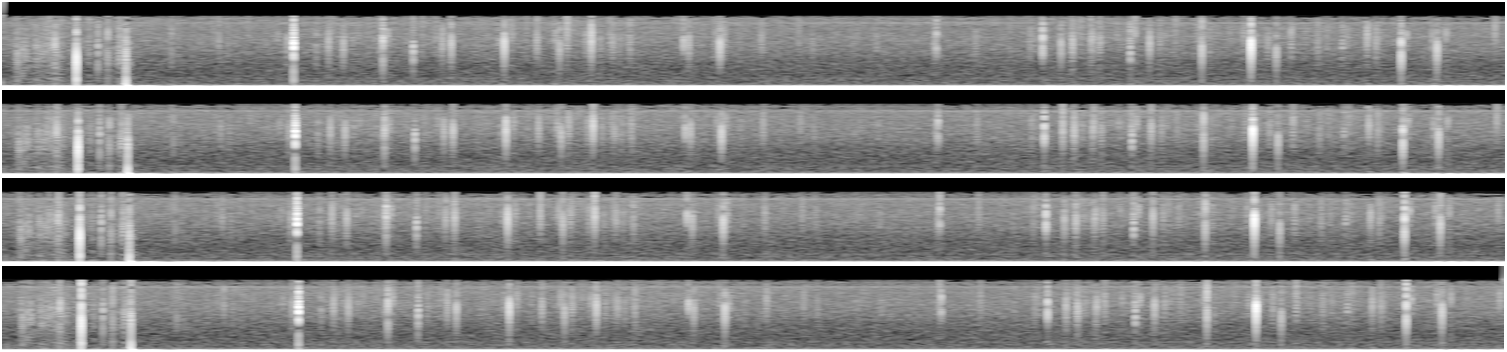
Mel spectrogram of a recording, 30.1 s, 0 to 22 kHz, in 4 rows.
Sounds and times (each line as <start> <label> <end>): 0.0 vinyl noise crackling 30.0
